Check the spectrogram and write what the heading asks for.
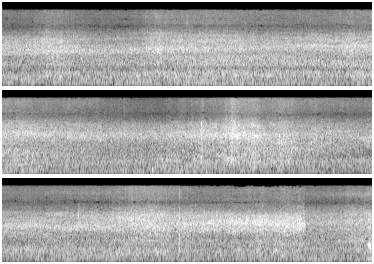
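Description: Ocean surf washing in a steady rush that swells a little now and then, with wind blowing on the microphone.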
